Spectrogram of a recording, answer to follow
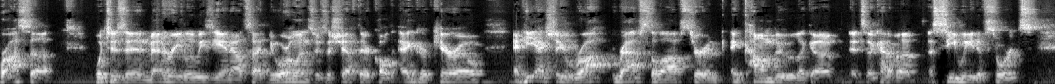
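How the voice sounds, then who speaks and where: A man speaks at a fairly quick pace with an American accent. There is noticeable background noise behind him. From US South. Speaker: chef. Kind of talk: casual chat.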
